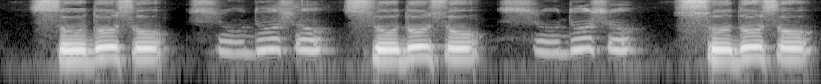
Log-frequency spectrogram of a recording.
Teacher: اب یہاں پہ ہم سین کو سیٹی کے ساتھ ادا کریں گے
